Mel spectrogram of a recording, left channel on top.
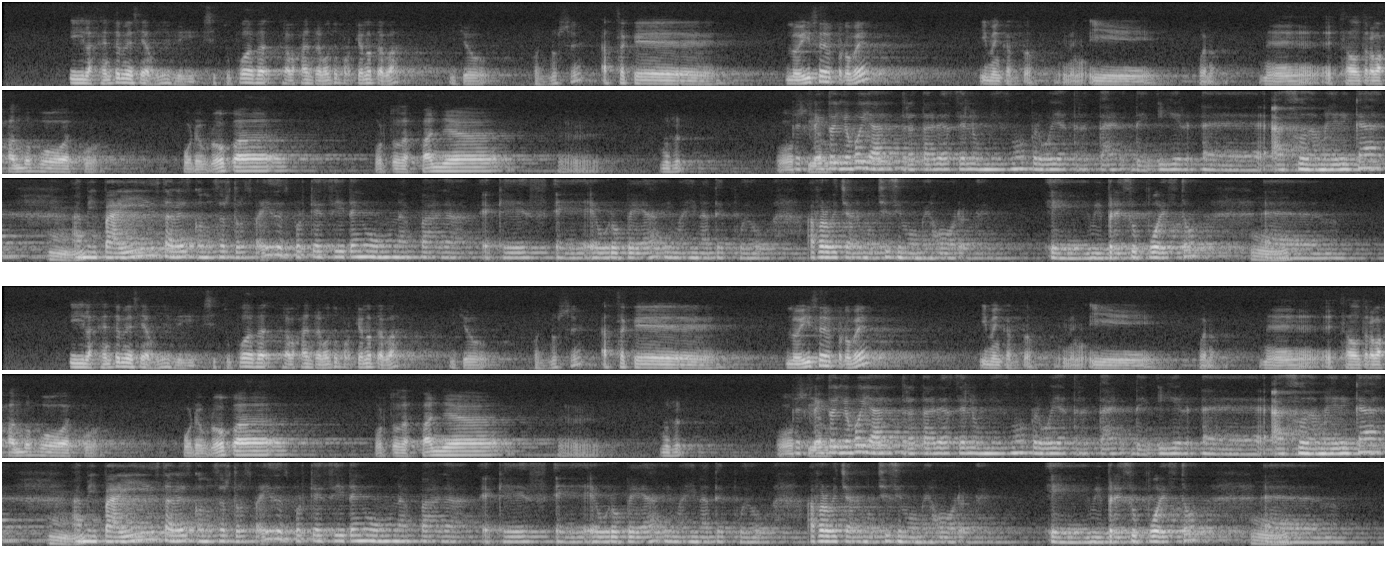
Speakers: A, on the left (about 50°); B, on the right (about 55°).
A: Y la gente me decía, oye, y si tú puedes ver- trabajar en remoto, ¿por qué no te vas? Y yo, pues no sé, hasta que lo hice, probé y me encantó. Y, me- y, bueno, me he estado trabajando pues, por, por Europa, por toda España, eh, no sé,
B: <laughs>
A: o
B: Perfecto,
A: si algo...
B: yo voy a tratar de hacer lo mismo, pero voy a tratar de ir eh, a Sudamérica
A: Mm,
B: a mi país, tal vez conocer otros países, porque sí tengo una paga eh, que es eh, europea, imagínate, puedo aprovechar muchísimo mejor eh, mi presupuesto.
A: mm.
B: eh,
